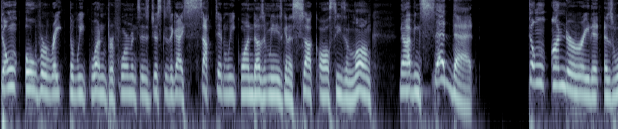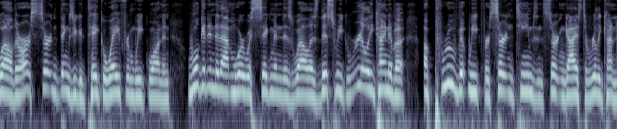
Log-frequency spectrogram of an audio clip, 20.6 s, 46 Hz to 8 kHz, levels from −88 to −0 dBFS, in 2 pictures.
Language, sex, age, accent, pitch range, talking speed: English, male, 30-49, American, 170-215 Hz, 210 wpm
